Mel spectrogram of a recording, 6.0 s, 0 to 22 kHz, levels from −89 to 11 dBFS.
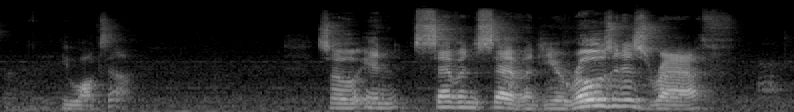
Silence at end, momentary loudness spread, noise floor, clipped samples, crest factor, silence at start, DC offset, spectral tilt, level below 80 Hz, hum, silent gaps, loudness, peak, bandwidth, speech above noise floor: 0.15 s; 19 LU; -55 dBFS; under 0.1%; 22 dB; 0.2 s; under 0.1%; -3.5 dB/octave; -60 dBFS; none; none; -25 LUFS; -6 dBFS; 16 kHz; 30 dB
